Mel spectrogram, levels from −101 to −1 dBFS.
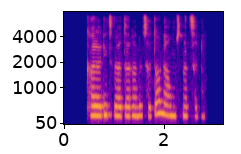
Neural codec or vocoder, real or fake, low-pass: codec, 24 kHz, 6 kbps, HILCodec; fake; 7.2 kHz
